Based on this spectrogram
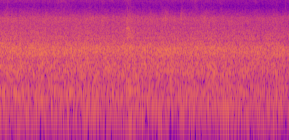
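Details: Heavy rain makes a dense, even hiss from start to end, with no bird or other animal voice standing out.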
